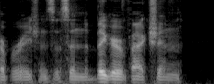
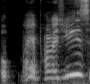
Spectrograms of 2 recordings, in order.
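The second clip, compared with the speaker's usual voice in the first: shrill, very high, loud squeaking goblin voice; 5 dB louder than usual. Voicing a goblin servant who apologizes while bringing food: goblin voice. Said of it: "a goblin kind of comes in and goes".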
